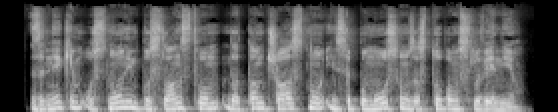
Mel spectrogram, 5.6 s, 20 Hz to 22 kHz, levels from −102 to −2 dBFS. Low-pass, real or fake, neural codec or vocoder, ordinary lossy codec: 19.8 kHz; fake; vocoder, 44.1 kHz, 128 mel bands every 512 samples, BigVGAN v2; MP3, 96 kbps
